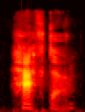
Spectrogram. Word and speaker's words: have to: that they blend together we blend have and two together to say hafta we pronounce the two words together as one word hafta I have to work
